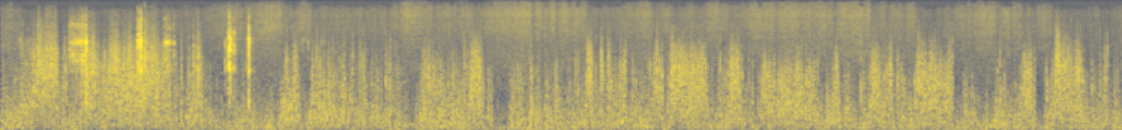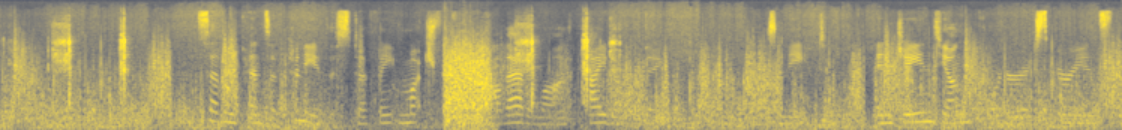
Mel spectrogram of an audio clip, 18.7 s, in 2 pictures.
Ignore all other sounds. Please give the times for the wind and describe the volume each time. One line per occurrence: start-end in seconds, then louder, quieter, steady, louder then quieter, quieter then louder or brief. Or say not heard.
0.0-18.6 steady.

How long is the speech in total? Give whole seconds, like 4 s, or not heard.
8 s.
